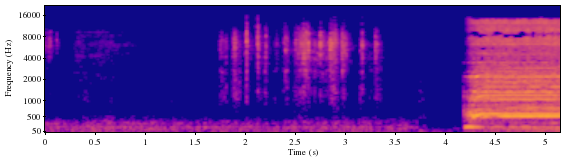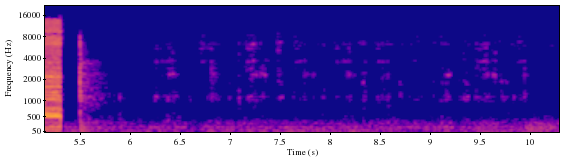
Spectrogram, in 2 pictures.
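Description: Faint crinkling and light clicks of tissue paper being pressed by hand. Then a loud steady tone with several pitches lasts about a second and starts and stops abruptly, followed by faint small clicks and taps from handling the compact case and glue tube.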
